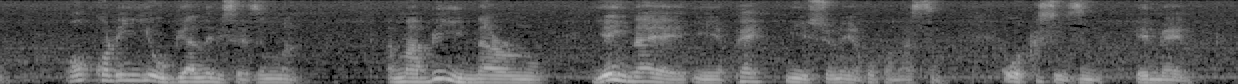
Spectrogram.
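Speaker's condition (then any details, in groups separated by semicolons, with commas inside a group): No condition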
